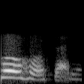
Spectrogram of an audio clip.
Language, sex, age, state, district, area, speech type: Marathi, female, 18-30, Maharashtra, Thane, urban, conversation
